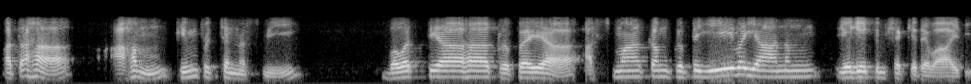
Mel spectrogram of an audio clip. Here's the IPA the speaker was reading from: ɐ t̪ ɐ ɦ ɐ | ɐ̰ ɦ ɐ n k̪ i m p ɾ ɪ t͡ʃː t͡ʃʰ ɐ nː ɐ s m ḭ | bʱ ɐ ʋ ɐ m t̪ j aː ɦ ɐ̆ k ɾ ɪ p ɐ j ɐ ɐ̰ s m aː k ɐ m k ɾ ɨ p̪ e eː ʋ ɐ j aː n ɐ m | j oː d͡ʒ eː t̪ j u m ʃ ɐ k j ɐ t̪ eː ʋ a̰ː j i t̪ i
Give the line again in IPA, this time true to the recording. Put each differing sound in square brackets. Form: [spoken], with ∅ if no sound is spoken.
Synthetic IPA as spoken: ɐ t̪ ɐ ɦ ɐ | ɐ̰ ɦ ɐ [m] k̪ i m p ɾ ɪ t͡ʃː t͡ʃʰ ɐ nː ɐ s m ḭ | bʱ ɐ ʋ ɐ [∅] t̪ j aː ɦ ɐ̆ k ɾ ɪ p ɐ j ɐ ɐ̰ s m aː k ɐ m k ɾ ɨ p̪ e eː ʋ ɐ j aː n ɐ m | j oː d͡ʒ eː t̪ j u m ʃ ɐ k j ɐ t̪ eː ʋ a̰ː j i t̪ i

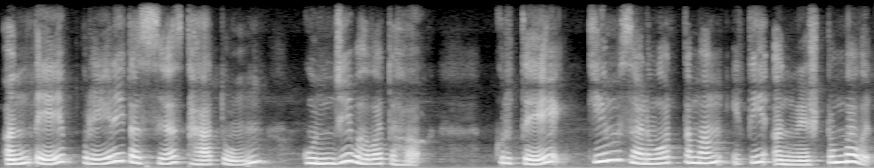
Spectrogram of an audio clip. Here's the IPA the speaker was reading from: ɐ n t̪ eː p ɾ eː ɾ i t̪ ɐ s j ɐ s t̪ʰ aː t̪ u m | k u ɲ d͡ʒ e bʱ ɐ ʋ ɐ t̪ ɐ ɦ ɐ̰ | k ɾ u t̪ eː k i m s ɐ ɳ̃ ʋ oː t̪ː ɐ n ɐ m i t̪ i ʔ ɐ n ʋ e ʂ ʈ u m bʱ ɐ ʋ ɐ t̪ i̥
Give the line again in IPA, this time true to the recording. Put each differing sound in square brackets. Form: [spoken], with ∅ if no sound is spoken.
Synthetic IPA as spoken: ɐ n t̪ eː p ɾ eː ɾ i t̪ ɐ s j ɐ s t̪ʰ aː t̪ u m | k u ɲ d͡ʒ [i] bʱ ɐ ʋ ɐ t̪ ɐ ɦ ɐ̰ | k ɾ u t̪ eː k i m s ɐ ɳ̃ ʋ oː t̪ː ɐ [m] ɐ m i t̪ i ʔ ɐ n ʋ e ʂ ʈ u m bʱ ɐ ʋ ɐ t̪ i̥

